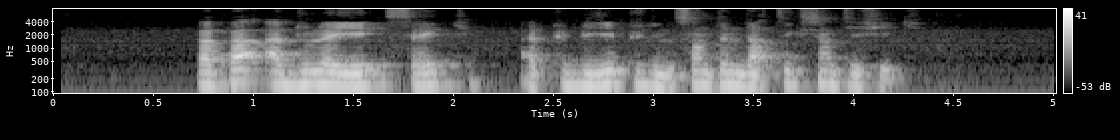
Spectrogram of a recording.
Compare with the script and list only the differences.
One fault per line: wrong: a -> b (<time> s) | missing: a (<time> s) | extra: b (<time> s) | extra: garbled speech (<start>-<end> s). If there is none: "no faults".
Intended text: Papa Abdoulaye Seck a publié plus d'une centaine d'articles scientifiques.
no faults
